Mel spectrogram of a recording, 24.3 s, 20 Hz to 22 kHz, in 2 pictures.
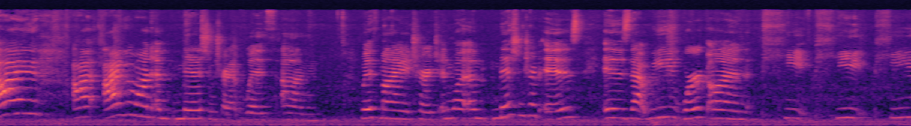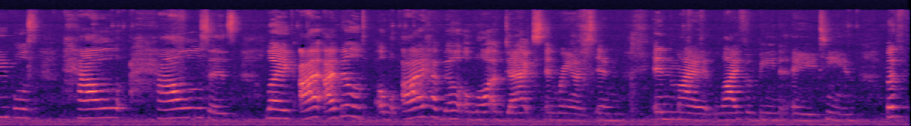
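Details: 18-year-old who stutters giving a class speech, with word and sound repetitions; stuttering.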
